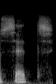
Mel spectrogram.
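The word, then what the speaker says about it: sept: Remember set, it was this P disappear. You don't pronounce it.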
